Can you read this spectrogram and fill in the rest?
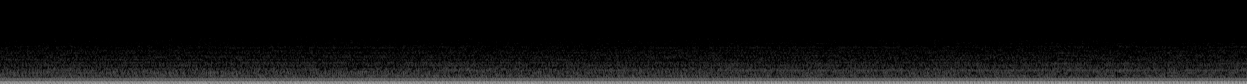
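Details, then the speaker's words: Holden Captiva Chevy V6 towed in cranking but not starting, power balance test: low slightly lumpy drone; cylinders 2, 4 and 6 show no rpm drop, so that bank isn't firing. "so one three and five noticeable differences two four and six nothing so we've lost two four and six that's proved by this Power Balance check that we've just done"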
